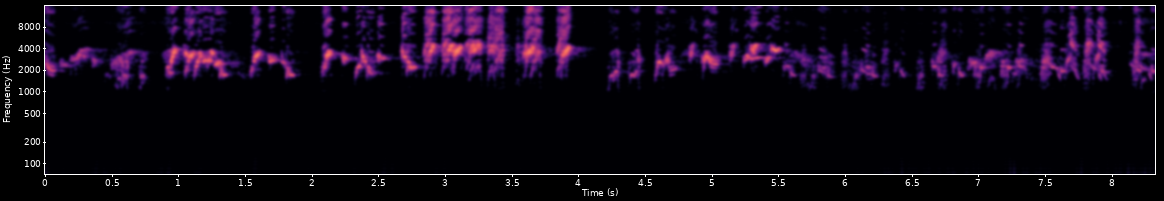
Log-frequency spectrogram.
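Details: Continuous song of a red-whiskered bulbul: loud, bubbling, chattering warbles repeated in quick succession almost without pause, clear against a quiet background.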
